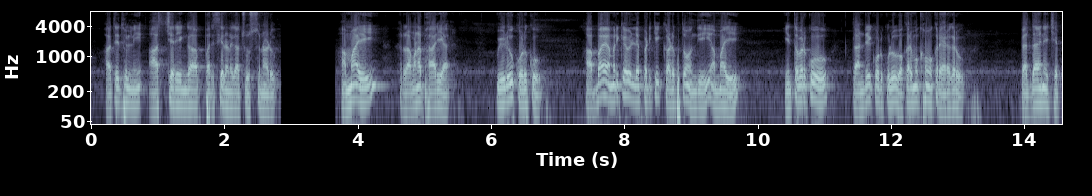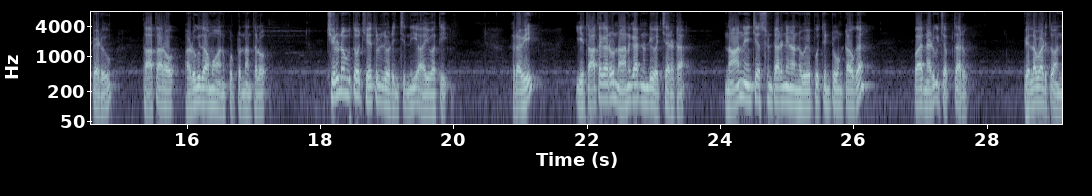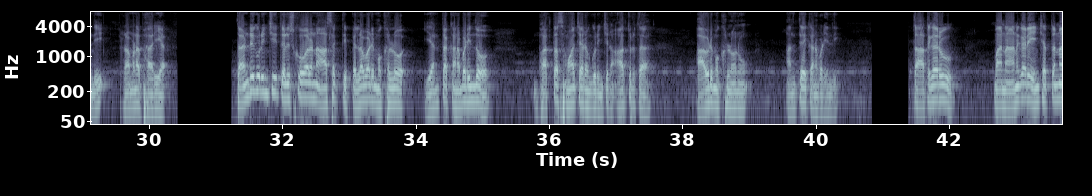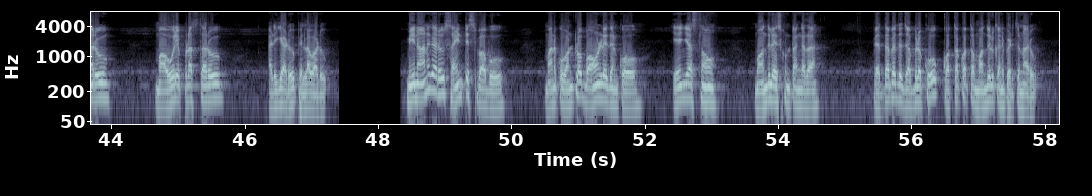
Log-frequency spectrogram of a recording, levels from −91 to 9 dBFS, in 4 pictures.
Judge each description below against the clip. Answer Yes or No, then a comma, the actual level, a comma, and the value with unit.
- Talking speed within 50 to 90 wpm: No, average, 100 wpm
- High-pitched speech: No, low, 115 Hz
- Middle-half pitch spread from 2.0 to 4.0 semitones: No, average, 4.4 semitones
